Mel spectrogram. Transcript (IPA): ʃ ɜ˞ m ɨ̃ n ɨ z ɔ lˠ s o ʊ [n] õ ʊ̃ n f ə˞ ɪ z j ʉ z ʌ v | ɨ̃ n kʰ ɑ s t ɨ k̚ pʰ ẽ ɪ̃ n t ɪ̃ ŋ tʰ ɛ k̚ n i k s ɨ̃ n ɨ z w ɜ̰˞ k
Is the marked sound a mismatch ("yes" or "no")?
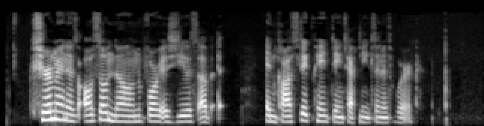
no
